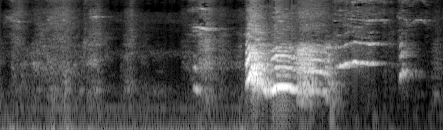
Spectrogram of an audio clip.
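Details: Tonka and Monroe, two dogs so excited before a bikejoring run that they cannot sit still for their leashes; after a low hum, one lets out a loud, harmonic whining yelp of about a second and a half that thins into a high whine.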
